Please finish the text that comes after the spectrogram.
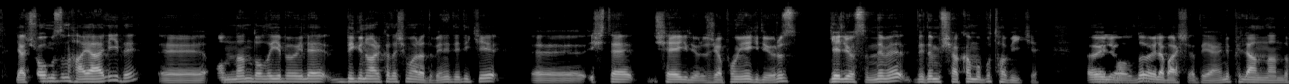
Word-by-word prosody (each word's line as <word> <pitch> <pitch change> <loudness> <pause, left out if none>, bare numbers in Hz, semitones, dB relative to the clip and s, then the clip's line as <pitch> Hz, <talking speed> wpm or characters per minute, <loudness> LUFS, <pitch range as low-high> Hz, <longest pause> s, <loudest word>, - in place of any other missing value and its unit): Ya, - - +4
çoğumuzun 150 +2 0
hayaliydi. 150 - +2 0.2
Eee, 95 0 -3
ondan 125 +6 -3
dolayı, 130 +1 0
böyle, 135 0 0
bir 120 +5 0
gün 135 0 +2
arkadaşım 130 0 0
aradı 110 -4 -1
beni 115 +4 -4
dedi 120 +2 -6
ki, 145 +3 -2 0.3
eee, 90 -2 -5
işte, 115 -2 +1 0.2
şeye 115 0 +5
gidiyoruz, 100 -3 -4
Japonya’ya 120 +4 +1
gidiyoruz, 110 +7 +2 0.3
geliyorsun 125 -4 +6
değil 130 +1 +2
mi? 150 -9 -1
Dedim 130 +1 -1
şaka 125 +2 +2
mı 115 -3 -4
bu? 135 - -7
Tabii 105 -6 -3
ki. - - -14 0.5
Öyle 115 -2 +2
oldu, 95 -1 -1
öyle - - +3
başladı, 100 - -1
yani, 95 +6 -4
planlandı, 105 -4 -2
120 Hz, 165 wpm, -29 LUFS, 105-130 Hz, 0.5 s, geliyorsun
